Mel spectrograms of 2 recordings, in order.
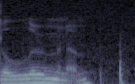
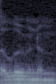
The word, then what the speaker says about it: aluminum: Me being British, the correct way is aluminium, but I'm going to pronounce it aluminum because I don't know why. I prefer it being called aluminum. Sounds better than aluminium.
